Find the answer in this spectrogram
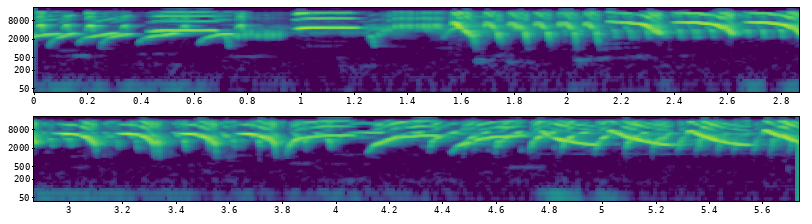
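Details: Canaries duelling in song as a lure for a bird that has stopped singing. Short rising chirps and flat whistles lead into a run of bright downslurred notes.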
